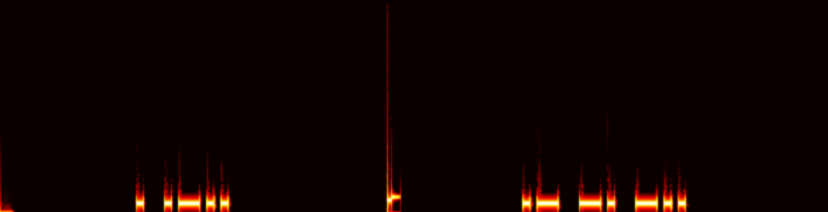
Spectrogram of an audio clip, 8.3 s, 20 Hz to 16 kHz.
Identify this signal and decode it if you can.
Morse code, heard as a keyed tone, about 17 wpm, 700 Hz. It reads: EL AND
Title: Top 180 QSO Elements 17wpm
